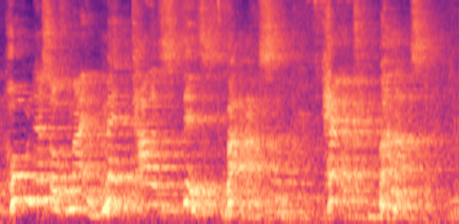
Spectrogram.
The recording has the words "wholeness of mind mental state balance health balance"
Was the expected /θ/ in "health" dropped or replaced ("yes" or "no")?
yes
